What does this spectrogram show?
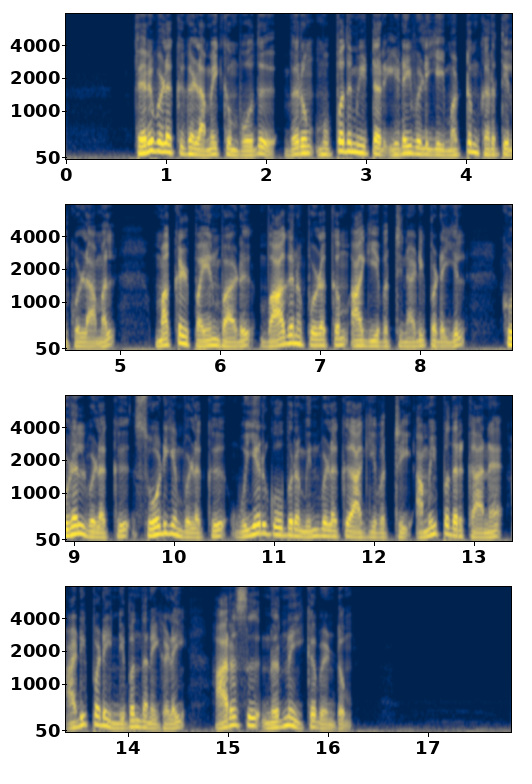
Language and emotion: Tamil, neutral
